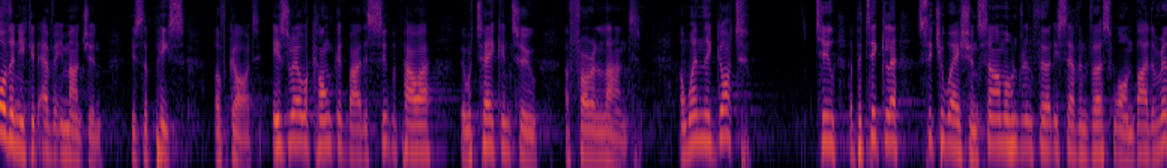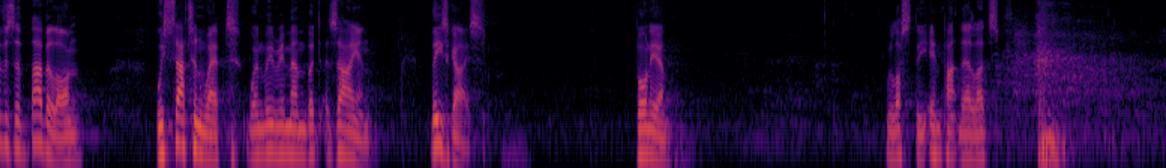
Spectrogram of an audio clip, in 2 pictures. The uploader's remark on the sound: Recorded live at Life Church Lancashire on the 7th November 2021.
